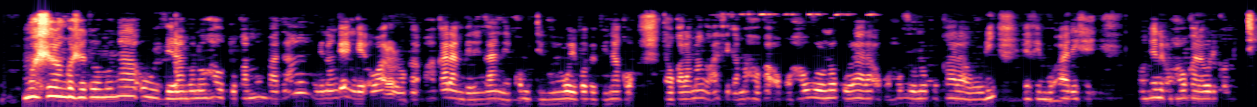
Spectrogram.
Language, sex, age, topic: Oshiwambo, female, 18-24, agriculture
